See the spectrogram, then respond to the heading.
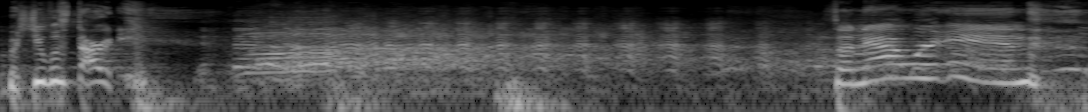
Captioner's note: audience laughs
